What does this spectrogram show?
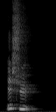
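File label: "echu", Breton; petit precis de prononciation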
